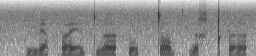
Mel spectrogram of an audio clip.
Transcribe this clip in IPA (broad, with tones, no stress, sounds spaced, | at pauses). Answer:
m ɛ˨˩˦ qʷ ɛː˨˩˦ tʷ ʌː˥˨ h o˧˩ tː ɔ˥˨ kʷʰ e˧˩ χ ǃʰ ʌ˧˥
